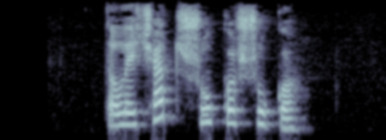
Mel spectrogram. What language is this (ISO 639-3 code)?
chm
